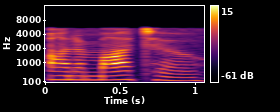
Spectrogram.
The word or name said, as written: animato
